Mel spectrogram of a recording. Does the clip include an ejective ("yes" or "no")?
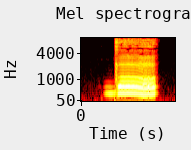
no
